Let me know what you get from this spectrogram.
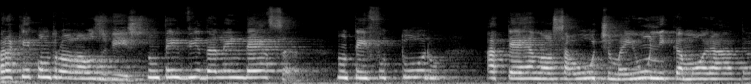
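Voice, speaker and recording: A woman's high-pitched voice, fairly slow and fairly even, with noticeable background noise and audible room echo. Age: 70s. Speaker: spiritist lecturer. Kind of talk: lecture. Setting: public meeting at a spiritist center.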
